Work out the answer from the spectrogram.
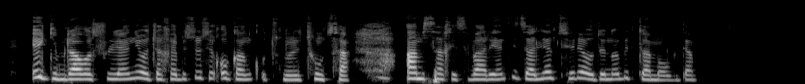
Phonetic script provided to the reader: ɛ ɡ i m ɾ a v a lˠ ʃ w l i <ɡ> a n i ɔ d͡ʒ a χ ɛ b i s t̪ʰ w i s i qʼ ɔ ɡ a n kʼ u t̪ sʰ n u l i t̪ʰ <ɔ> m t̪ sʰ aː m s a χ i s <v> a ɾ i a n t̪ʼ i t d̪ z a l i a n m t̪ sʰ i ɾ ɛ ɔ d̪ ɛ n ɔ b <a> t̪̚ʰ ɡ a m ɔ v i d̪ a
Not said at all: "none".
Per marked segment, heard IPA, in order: none, u, v, i

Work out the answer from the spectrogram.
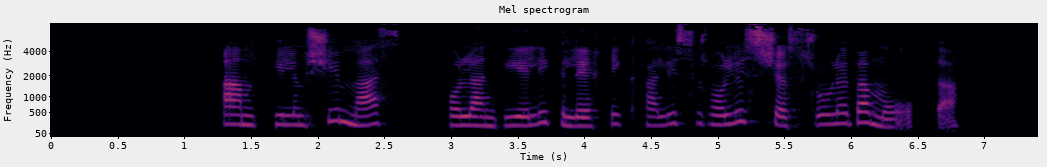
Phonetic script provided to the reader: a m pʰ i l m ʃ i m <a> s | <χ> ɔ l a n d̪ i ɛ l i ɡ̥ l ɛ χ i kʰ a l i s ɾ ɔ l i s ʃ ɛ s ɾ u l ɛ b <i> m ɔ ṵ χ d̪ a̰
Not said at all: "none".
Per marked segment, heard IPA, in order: a, h, a

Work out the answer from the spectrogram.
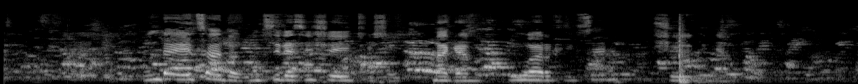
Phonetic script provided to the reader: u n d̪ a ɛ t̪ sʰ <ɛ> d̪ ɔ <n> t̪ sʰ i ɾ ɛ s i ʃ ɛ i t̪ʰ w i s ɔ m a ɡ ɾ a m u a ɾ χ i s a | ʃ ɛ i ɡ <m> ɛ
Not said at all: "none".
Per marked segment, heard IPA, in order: a, m, n

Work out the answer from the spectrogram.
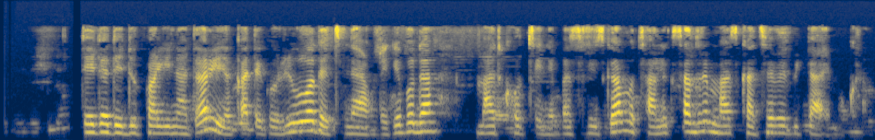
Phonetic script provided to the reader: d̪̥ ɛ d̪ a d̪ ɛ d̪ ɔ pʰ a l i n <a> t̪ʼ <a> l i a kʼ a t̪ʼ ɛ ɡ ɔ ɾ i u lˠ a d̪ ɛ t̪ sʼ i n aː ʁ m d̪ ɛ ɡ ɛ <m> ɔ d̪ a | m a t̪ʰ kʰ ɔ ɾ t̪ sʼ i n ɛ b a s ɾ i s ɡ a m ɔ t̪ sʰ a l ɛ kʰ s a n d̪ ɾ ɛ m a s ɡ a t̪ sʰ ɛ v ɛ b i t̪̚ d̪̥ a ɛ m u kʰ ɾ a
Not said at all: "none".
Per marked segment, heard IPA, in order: a, a, b

